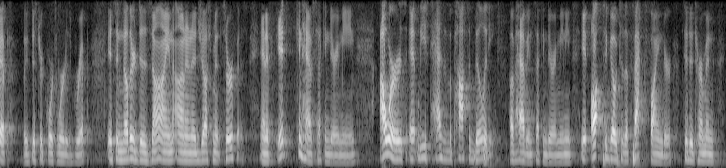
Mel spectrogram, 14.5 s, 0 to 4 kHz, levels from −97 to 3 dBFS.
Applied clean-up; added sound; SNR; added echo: none; none; none; none.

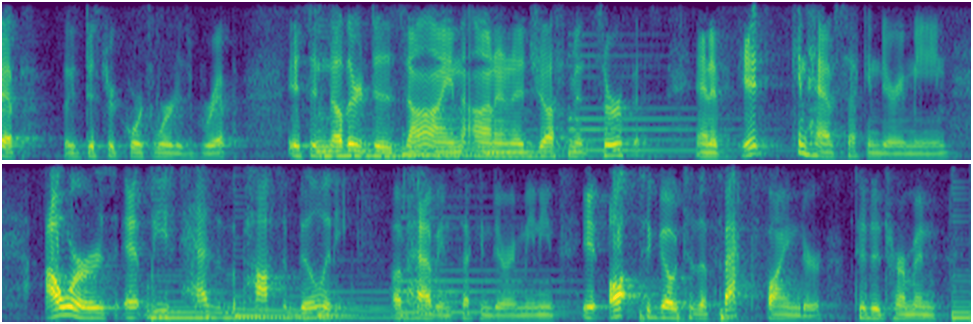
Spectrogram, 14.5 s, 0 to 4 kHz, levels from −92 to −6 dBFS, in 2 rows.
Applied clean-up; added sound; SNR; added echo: none; Slam / Wood + Guitar; 14 dB; none.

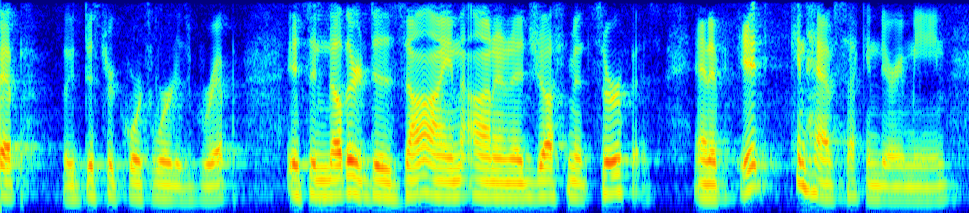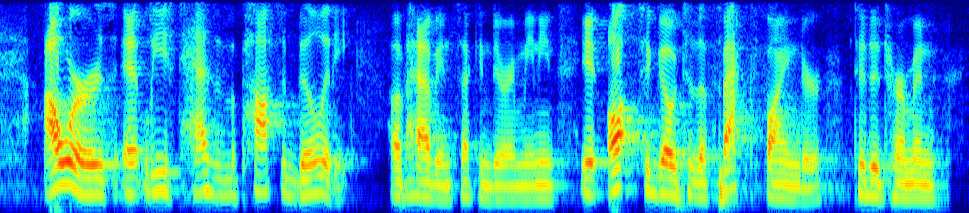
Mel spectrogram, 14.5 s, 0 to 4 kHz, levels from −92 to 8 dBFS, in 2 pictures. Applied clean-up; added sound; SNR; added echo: neural mask model Resemble Enhance denoiser.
